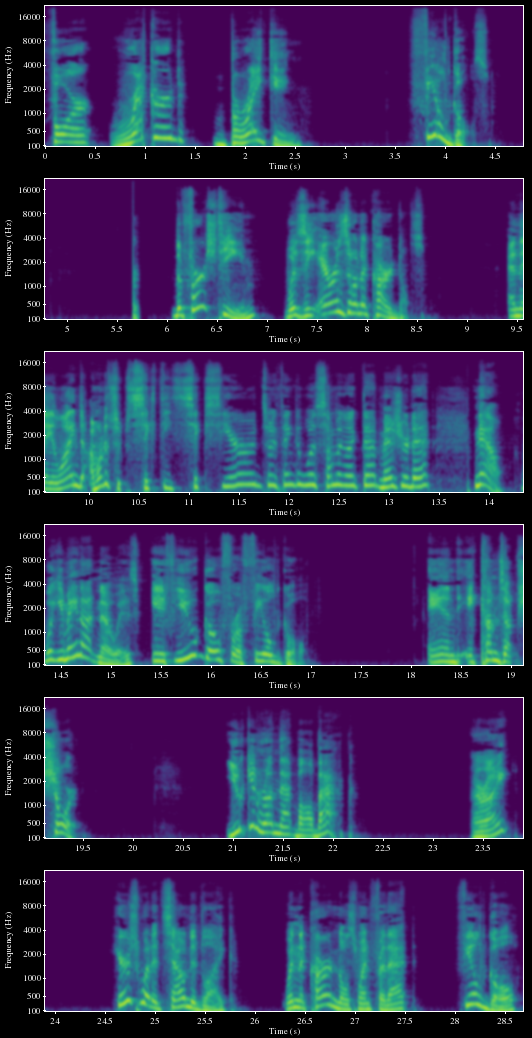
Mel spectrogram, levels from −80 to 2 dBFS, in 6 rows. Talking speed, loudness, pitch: 150 wpm, -14 LUFS, 195 Hz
